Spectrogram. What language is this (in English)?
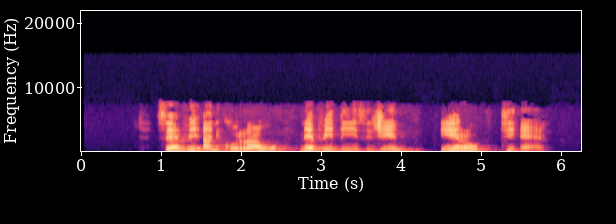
Esperanto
